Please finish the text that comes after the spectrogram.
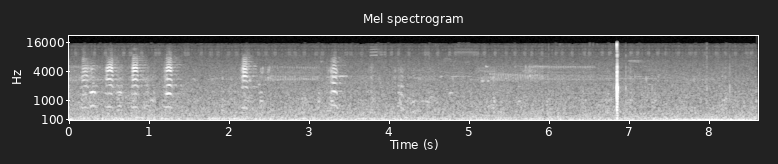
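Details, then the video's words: Geese fighting, caught by chance; a few short harmonic honks come in the first seconds, then the birds go quiet over steady background hiss and a single sharp click. "Fighting Geese"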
